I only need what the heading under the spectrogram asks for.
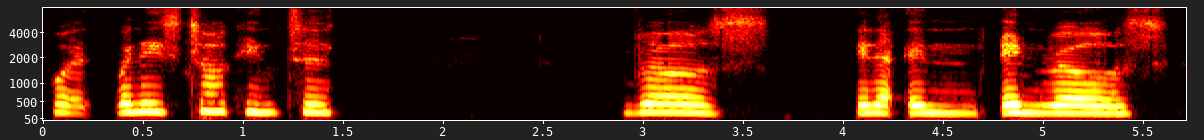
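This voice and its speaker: A woman speaking as a podcast guest in casual fan discussion, earnest and appreciative, often halting as she finds her words. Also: mid-range voice, flat delivery, a little mellow, no echo.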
